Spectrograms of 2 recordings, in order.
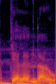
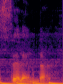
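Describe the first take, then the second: First: The word begins with a K sound. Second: The word begins with an S sound. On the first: The speaker calls it right. "কেলেণ্ডাৰ ৱৰ্ডটোক" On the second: The speaker calls it wrong. "আৰু কেলেণ্ডাৰ ৱৰ্ডটোক চেলেণ্ডাৰ"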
